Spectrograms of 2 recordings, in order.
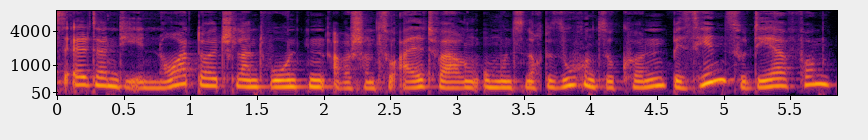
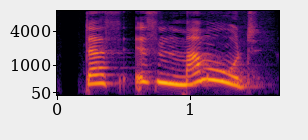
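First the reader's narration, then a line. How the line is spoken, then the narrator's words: Calling upward. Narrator (German): rief ich zu Walli hoch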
